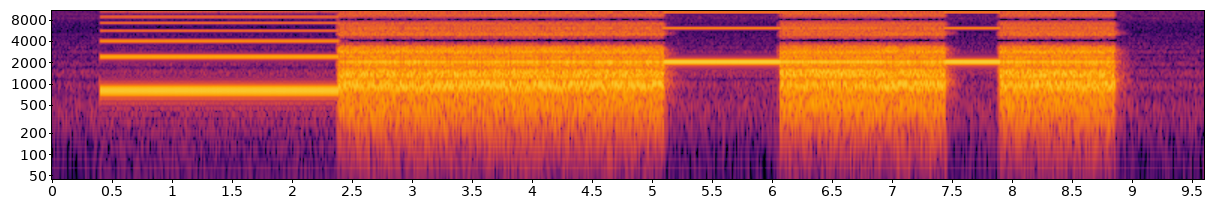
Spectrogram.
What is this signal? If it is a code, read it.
ZX Spectrum tape loading, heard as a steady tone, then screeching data.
